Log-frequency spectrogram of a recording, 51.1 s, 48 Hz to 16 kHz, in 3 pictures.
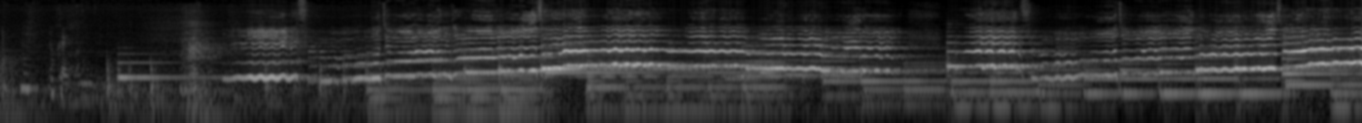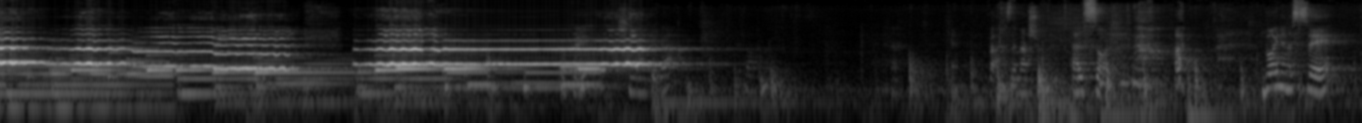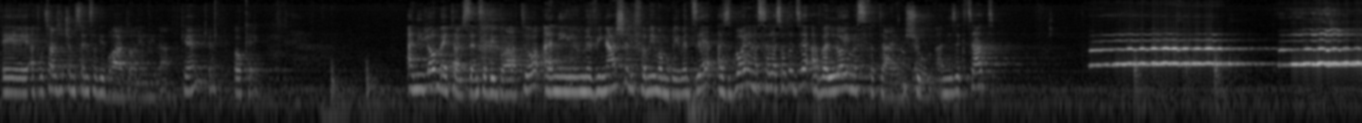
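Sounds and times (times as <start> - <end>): high heels on wooden stage: 0.0 - 3.4, 24.8 - 34.1, 36.2 - 39.2
piano: 0.0 - 36.3.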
